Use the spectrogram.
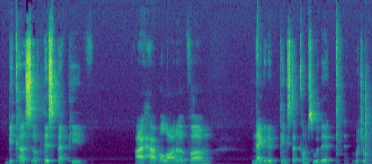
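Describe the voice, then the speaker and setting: In a Filipino accent, a man speaks at a moderate pace. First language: Tagalog. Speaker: podcast co-host. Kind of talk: casual chat.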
